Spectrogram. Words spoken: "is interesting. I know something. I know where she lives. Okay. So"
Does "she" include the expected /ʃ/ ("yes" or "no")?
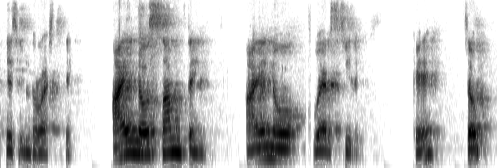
no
